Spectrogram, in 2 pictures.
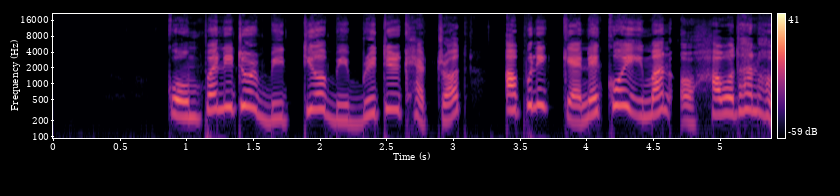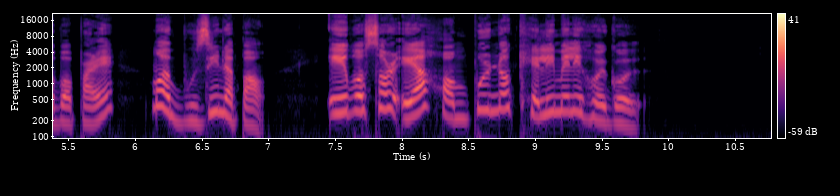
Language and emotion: Assamese, angry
